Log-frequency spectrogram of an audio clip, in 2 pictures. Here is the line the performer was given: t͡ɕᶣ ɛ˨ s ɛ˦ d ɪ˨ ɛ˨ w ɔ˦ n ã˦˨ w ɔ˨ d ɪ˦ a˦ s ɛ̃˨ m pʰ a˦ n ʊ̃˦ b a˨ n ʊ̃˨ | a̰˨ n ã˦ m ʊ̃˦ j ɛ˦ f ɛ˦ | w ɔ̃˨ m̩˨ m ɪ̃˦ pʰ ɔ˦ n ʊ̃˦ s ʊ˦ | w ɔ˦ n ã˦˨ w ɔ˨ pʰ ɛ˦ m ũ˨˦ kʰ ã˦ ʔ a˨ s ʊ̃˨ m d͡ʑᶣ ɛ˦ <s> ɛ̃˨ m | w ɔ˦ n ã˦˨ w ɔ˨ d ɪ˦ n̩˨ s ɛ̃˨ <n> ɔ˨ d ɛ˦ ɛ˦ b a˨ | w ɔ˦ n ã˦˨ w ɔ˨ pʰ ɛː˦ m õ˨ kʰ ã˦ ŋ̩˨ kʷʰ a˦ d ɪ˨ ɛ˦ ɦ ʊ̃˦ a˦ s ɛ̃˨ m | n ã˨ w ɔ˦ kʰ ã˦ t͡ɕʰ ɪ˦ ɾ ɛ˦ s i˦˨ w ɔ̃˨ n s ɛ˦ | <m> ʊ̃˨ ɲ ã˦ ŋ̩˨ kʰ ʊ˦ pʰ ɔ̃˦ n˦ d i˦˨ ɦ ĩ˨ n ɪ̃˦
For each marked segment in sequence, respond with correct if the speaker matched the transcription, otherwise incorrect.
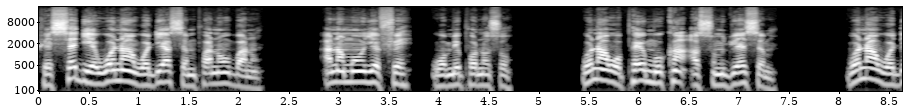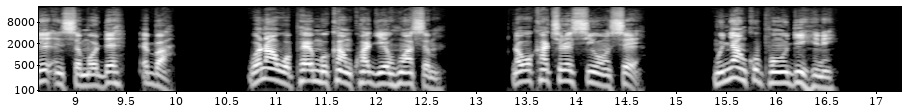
correct, incorrect: m, correct

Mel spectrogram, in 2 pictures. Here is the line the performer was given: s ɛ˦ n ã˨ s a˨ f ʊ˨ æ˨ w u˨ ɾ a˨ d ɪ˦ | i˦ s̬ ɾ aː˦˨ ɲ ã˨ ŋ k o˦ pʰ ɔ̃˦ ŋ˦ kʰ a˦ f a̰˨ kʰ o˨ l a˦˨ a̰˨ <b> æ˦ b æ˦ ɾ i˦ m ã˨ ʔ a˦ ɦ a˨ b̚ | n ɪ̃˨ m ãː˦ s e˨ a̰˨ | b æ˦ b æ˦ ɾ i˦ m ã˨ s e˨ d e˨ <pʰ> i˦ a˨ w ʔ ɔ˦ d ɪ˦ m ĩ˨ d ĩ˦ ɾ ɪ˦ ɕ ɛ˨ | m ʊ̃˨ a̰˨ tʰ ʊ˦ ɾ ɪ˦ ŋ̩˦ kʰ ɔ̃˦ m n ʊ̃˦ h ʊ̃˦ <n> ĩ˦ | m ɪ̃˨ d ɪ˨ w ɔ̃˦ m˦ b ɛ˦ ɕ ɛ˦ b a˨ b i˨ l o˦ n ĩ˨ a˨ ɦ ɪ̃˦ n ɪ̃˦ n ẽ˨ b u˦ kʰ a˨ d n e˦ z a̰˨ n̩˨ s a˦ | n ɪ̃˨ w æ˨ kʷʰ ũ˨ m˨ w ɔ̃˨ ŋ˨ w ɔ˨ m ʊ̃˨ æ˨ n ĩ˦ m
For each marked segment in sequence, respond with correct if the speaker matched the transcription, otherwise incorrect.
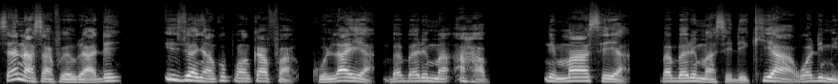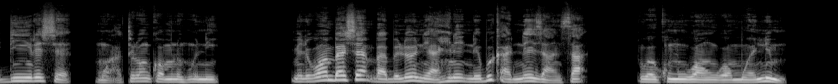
correct, incorrect: kʰ, correct

